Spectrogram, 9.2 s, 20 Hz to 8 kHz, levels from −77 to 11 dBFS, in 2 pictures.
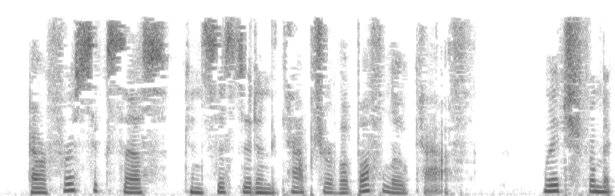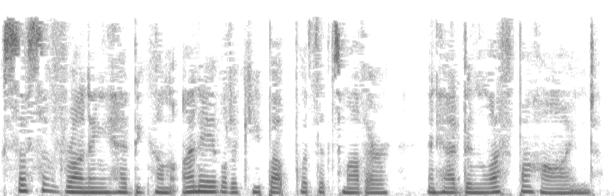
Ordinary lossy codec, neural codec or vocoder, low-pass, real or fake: MP3, 32 kbps; codec, 16 kHz, 16 kbps, FreqCodec, smaller model; 7.2 kHz; fake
